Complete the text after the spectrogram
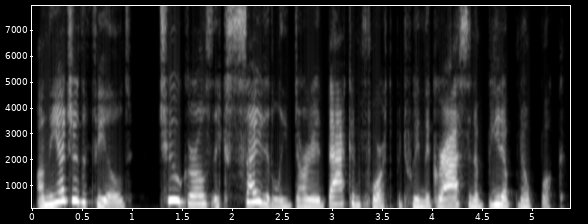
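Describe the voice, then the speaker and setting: A woman's voice: fairly high pitch, lively intonation, fairly quick, no room sound, clean studio sound. A woman reading scripted narration for an audio drama.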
